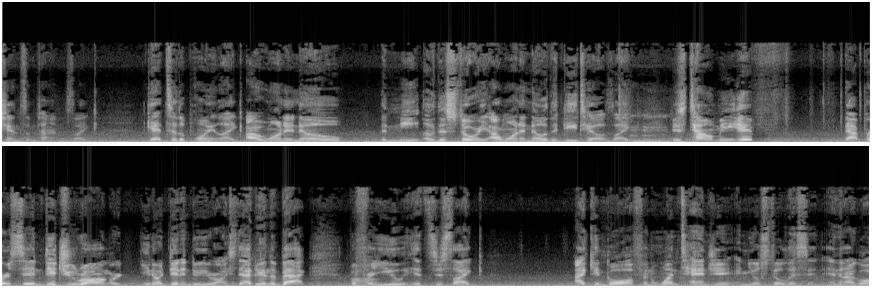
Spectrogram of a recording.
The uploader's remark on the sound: A Conversation in the Car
